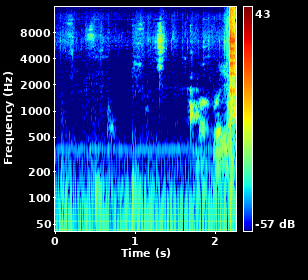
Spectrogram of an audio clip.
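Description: Near silence: classroom room tone with a steady faint hum and a few faint light ticks, and a slightly louder short sound starting near the end.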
